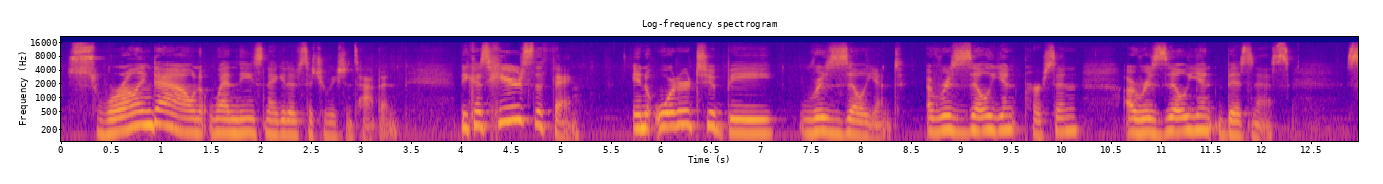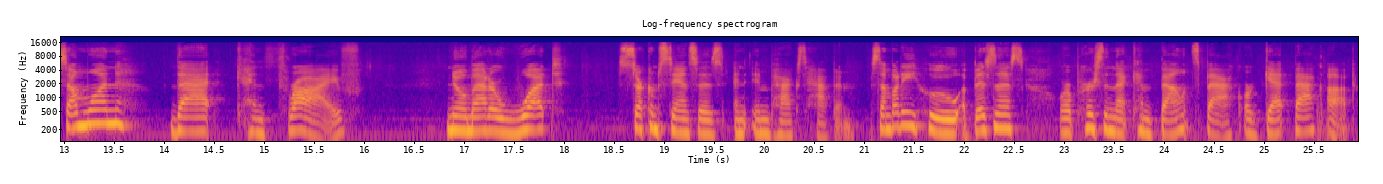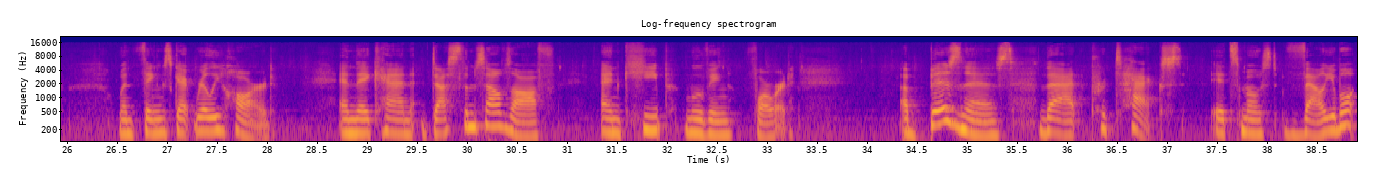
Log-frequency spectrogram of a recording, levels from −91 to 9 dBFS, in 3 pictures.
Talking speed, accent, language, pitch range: 110 wpm, American, English, 160-205 Hz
